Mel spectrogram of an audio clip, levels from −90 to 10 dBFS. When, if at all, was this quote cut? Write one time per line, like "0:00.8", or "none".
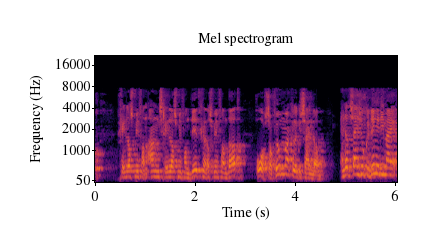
0:04.7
